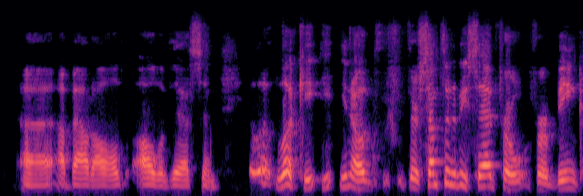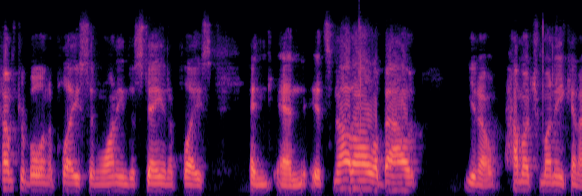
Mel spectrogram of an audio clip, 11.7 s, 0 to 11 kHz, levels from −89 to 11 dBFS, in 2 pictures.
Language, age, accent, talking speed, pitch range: English, 50-69, American, 220 wpm, 105-130 Hz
